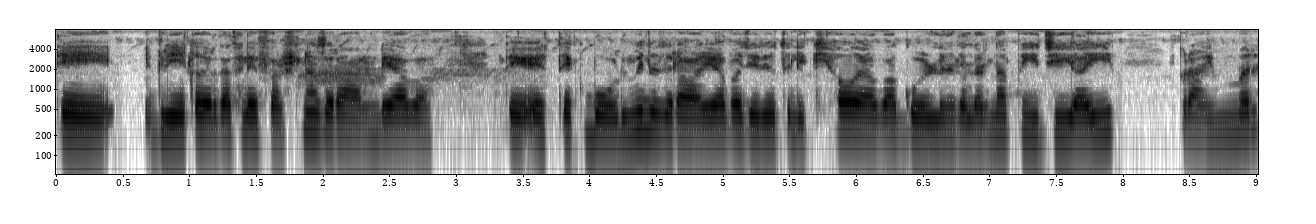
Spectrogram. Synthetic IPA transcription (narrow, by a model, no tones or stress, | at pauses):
t̪eː | ɡɾeːkələɾd̪aːt̪ʰəleːpʰəɾsʈnəzəɾaːɾəɳɖeaːʋaː | t̪eːɪst̪eɪkboːɖʋiːnəzəɾaːɾeaːʋaːd͡ʒeːd̪eːʊt̪ːeːlɪkʰjaːɦoːjaːʋaːɡolɖneːkələɾnaːpiːd͡ʒiːaːiː | pɾaːiməɾ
